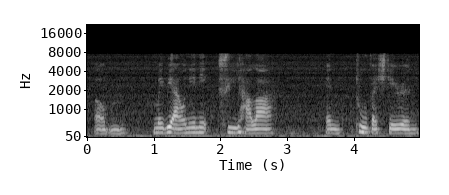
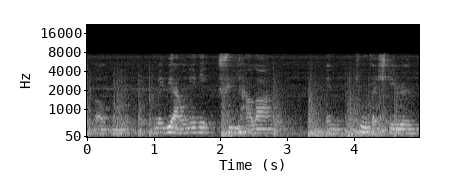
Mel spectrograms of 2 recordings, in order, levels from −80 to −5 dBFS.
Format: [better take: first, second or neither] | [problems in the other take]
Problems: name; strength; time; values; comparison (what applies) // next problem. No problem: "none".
first | background sound (Fireworks); 5 dB below the speech // room echo; dies away in 0.8 s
